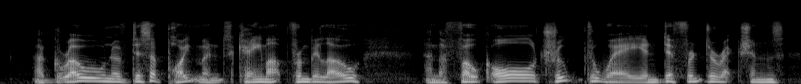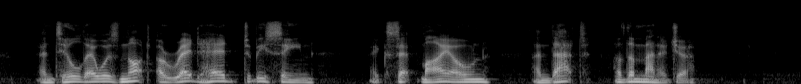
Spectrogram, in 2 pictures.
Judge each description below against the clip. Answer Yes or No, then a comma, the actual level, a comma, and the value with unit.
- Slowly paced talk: Yes, slow, 130 wpm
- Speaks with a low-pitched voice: Yes, low, 115 Hz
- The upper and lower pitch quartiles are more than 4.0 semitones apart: Yes, average, 4.5 semitones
